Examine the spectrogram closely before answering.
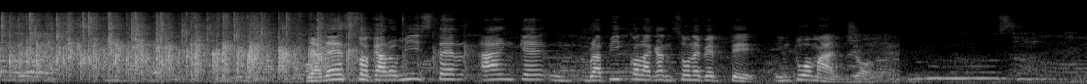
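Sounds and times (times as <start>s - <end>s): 
audience applause: 0.0s - 4.8s
speech: 3.1s - 9.2s.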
